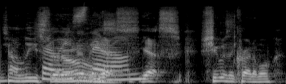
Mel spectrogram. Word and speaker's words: Charlize Theron: I always forget how to pronounce her last name. Charlize Charlize Theron.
